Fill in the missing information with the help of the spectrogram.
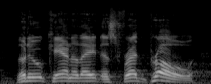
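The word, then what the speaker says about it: Preaus: The new candidate is Fred Pro, whose name rhymes with moose."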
